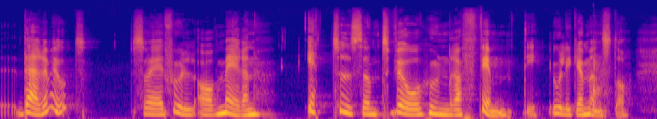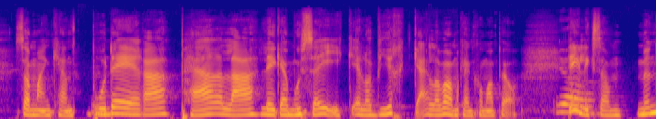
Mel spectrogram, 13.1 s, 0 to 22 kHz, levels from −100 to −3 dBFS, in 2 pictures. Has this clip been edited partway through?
yes; 3 cuts; at 1.6 s, 7.3 s, 11.1 s

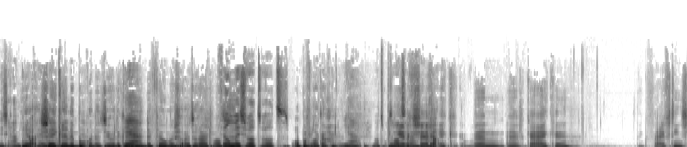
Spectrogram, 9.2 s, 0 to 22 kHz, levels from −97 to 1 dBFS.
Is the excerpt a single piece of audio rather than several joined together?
yes; 0 cuts

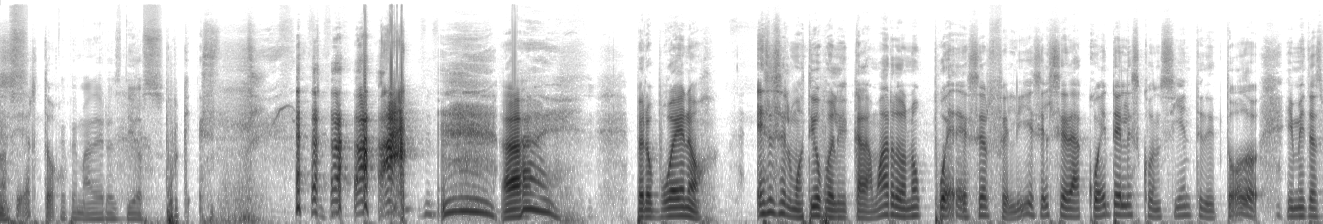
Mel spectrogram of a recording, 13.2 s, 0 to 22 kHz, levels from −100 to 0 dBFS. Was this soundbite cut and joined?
no; 0 cuts

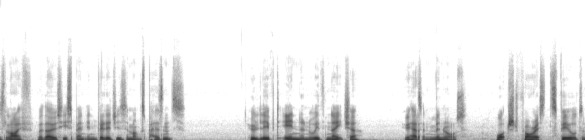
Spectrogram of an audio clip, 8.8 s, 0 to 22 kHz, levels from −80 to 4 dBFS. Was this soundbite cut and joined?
yes; 1 cut; at 6.3 s

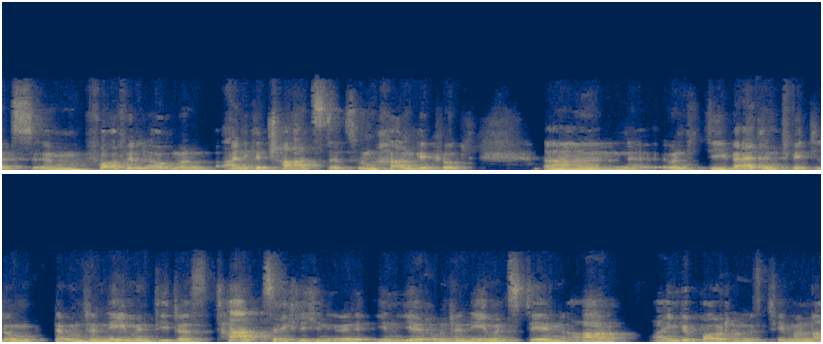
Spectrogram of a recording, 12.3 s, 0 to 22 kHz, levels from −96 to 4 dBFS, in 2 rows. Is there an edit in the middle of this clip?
no; 0 cuts

